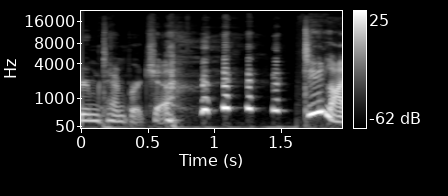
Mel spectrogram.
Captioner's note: laughs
